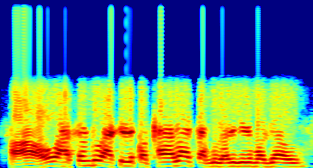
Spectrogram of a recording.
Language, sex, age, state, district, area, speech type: Odia, male, 60+, Odisha, Gajapati, rural, conversation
